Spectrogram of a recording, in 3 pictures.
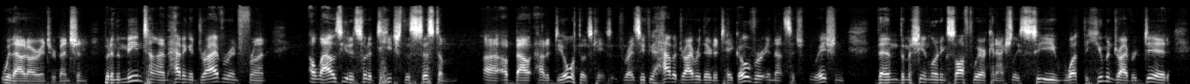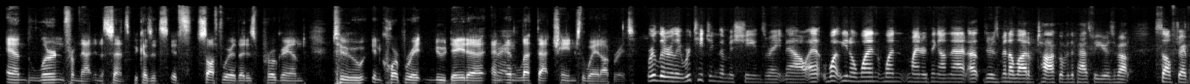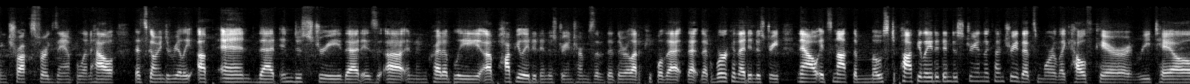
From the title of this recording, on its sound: Live from CES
